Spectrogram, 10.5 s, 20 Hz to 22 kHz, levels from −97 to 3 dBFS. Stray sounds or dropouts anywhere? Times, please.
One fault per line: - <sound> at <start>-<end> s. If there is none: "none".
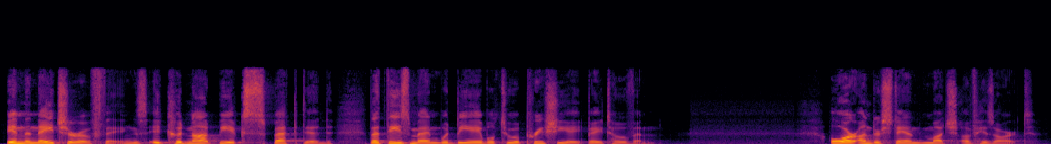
none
